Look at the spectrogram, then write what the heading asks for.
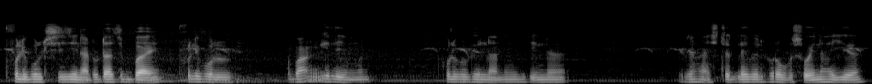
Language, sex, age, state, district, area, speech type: Bodo, male, 18-30, Assam, Udalguri, rural, spontaneous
